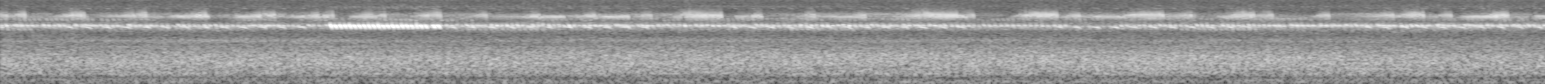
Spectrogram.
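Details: A dense chorus of crickets at night forms a steady, high, rapidly pulsing shimmer. One louder, half-second high trill stands out briefly near the two-second mark.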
